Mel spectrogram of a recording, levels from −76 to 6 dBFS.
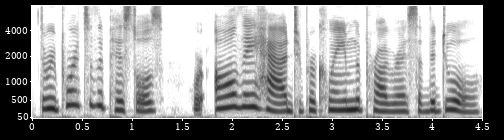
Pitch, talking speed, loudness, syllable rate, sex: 250 Hz, 215 wpm, -15 LUFS, 5.3 syllables/s, female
